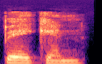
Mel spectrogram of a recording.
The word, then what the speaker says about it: Bacon: It's actually Mr. Bacon, pronounced Bacon.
